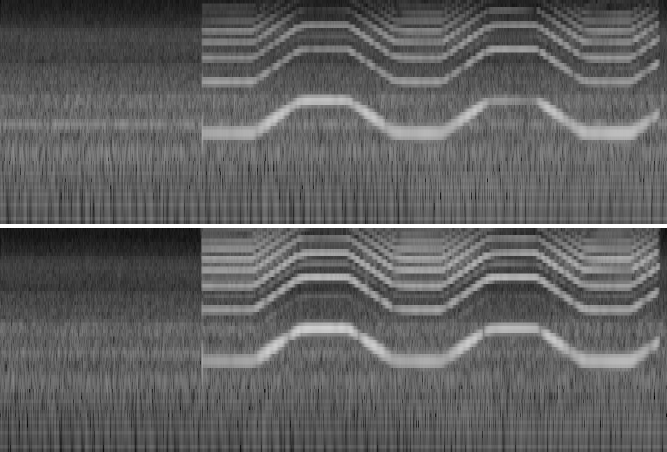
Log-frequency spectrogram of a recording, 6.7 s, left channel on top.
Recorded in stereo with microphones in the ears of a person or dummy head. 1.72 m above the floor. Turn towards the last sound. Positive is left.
turn(degrees=-40)  # may be behind; listen again after turning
